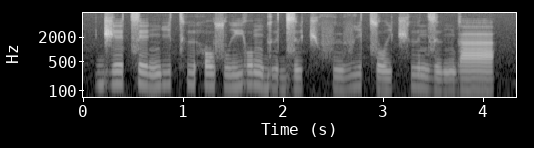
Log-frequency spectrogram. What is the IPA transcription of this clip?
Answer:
d͡ʒ e˦ t͡s e˦˨ ŋ i˦ tʰ ɨ˦ h o˦ sʷ i˨˦ j o˦ ŋ ɡ ɨ˨ d͡z ɨ˨ t͡ʃ f ʉ˨ v i˦ t͡s o˨ i̯ t͡ʃʰ ɨ˦ n z ɨ˨ ŋ ɡ a˦

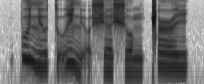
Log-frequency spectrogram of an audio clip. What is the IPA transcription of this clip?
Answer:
p u˥ lʲ u˨ t ṵ˦ i̯ lʲ ɔ̰˩ ʃ ɘ˨ ʃ o˨ ŋ ǁ ə˞˦ i̯

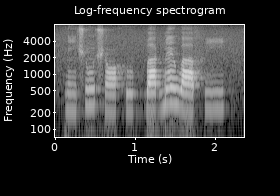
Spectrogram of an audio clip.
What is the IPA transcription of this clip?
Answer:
ɾ ĩ˧ ʃ ũ˦ ʃ ɔ̃˧ h u˧ ɡ͡b a˧ ɡ͡b ɛ̃˦ w a˧ f i˦

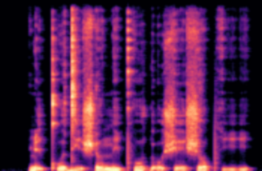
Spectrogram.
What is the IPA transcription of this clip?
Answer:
ɳ ḭ˧˥˧ kʷʼ e˩ d j ḭ˩ ʃ ɽ ɯ˧˥˧ n̪ i˧˥˧ pʰ u˦˨ ɗ o̰˧˥˧ ʃ ḛ˧˥˧ ʃ ɤ˩ pʰ ḭ˦˨

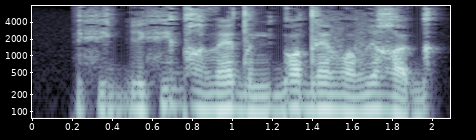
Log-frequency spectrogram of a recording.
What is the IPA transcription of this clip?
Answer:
fʲ ɑ ɡ ɠ i fʲ ʌ ɡ ʁ ə̤ ð ɛ d ʌ mʲ ʊ ɠ ɔ d ɛ v ʌ v i ʁ ə ɡ

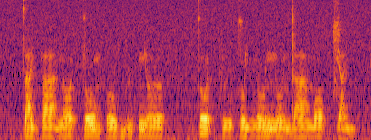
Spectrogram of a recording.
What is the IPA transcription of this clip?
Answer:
t̪ a˧˩ j p aː˧˩ n ɔː˥˨ t̚ t̪ oː˥˨ m ʔ oː˧ w b ɯː˧˥ p̚ ɲ ɤː˧ | t̪ oː˥˨ t̚ f ɯː˩ w t̪ o˧˩ j n oː˧˥ ɲ oː˧˩ n d aː˧ m ɔː˧˥ p̚ t͡ɕ a˩˧ j

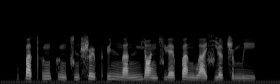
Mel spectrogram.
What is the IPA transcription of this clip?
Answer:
p ä˥˧ t̪ʰ ʊ˥˩ ŋ k ʊ˨˩ ŋ t͡ɕ y˦ n ʂ ɻ̩˥˧ pʰ y˥˩ n n̪ a˧˥ n m j ɑ˨˩ ŋ ɕ ɥ ɛ˧˥ p ä˥˩ n̪ w ä˨˩ ɕ j ɛ˥˩ ʈ͡ʂ ɻ̩˩ m i˨˩˦

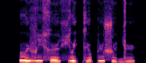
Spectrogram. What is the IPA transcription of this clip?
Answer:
ɯ˥˧ y̯ v i˥˧ x ø˨˦ y̯ ç ɯ˥˧ j kʲ o˧˩ p y˥˧ ʃ y˧˩ ɟ y˧˩

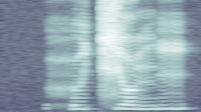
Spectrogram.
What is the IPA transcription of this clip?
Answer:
h ɯ t͡ɕ ʌ ŋ i

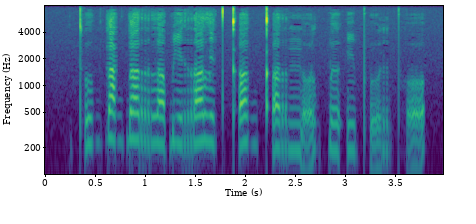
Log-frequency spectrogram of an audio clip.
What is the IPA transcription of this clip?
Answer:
tʼ u ɡ ɗ a ɡ ɗ ʌ r l ʌ ɓ i r ʌ l i t kʼ ʌ ɡ kʼ ʌ r n o̰ l k͡p ɯ ʔ i pʼ ṵ r pʰ o̰

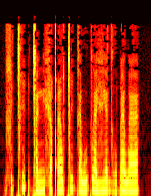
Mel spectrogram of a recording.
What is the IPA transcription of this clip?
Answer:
ɬ i ǀʰ i ʔ i ǀ æ mʲ u fʲ e qʼ i w ǀ i k æ w u k l æ vʲ æ dʱ o ɓ æ w æ

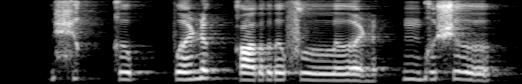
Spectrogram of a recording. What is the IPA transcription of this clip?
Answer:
ɕ u kː ɤ pː ɤ ɳ ɤ kː ɒ r ɤ f lː ɤ ɳ | ŋ ɡ o ʃ ɤ

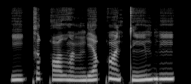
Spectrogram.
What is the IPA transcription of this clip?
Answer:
i k ə qʷ ə˞ ðˤ ə̃ ŋ e qʷ ẽ t ĩ b ĩ

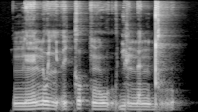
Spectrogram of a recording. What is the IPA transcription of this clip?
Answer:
ŋ ẽ n u lʲ ə̰ i̯ k ʊ k ũ w ṵ bʲ ə̃ n ə n d ṵ

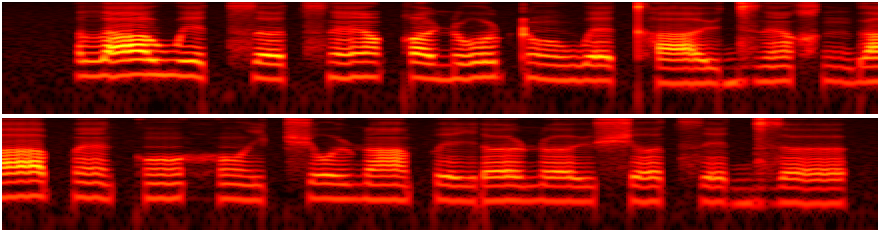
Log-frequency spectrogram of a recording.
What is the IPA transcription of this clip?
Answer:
l a w e t͡s ɜ t͡s ɛ̃ q i ɳ o ʈ õ w ɛ kʰ a y̯ d͡z ɛ̃ χ ŋ ɡ a p ɛ̃ k õ h õ i̯ t͡ʃ o y̯ ɳ ã p e i̯ ɾ œ ɳ œ y̯ ʃ ə t͡s e d͡z œ

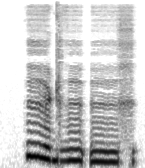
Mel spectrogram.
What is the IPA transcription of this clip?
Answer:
ɨː ɖʱ ɨː ʔ ɨː x

